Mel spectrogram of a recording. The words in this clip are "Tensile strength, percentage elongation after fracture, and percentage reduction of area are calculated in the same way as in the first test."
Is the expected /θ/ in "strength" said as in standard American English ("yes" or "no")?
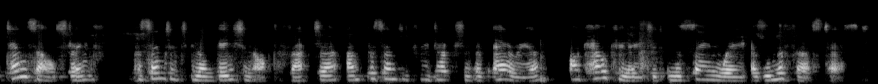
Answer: yes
